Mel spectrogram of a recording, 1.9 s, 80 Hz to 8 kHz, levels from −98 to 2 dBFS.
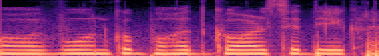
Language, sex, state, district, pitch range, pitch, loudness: Hindi, female, Uttar Pradesh, Varanasi, 200-210 Hz, 205 Hz, -15 LUFS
